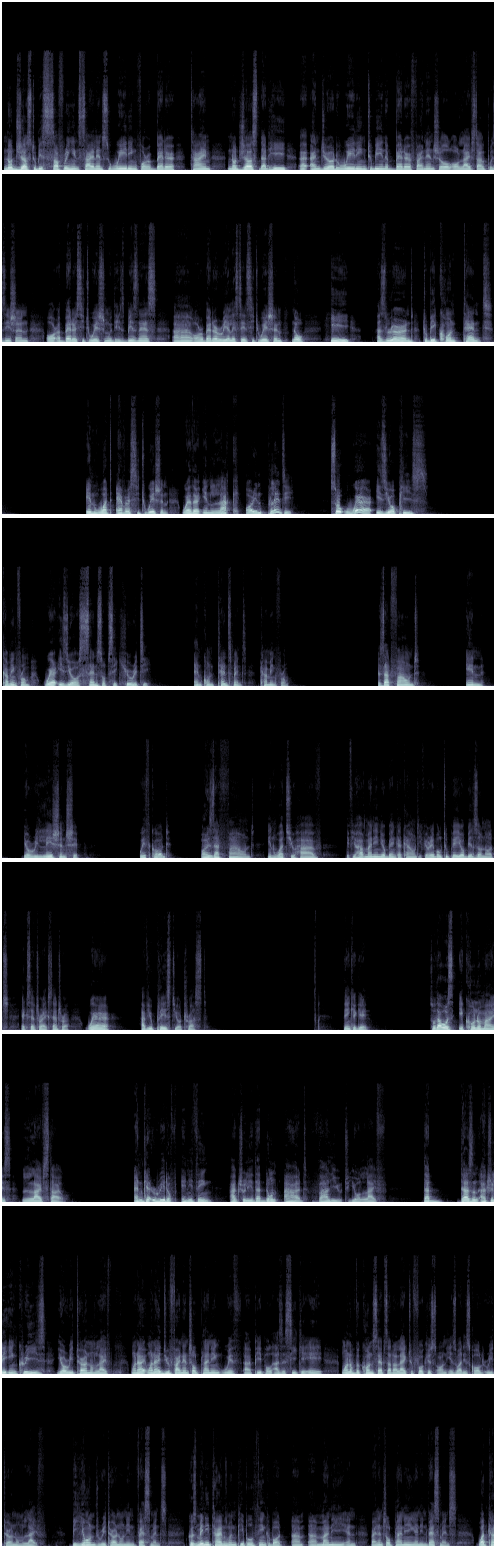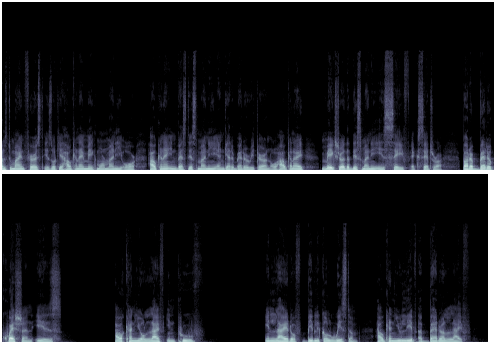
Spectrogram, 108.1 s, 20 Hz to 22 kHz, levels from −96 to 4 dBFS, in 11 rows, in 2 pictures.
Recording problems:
muffled; very; fading above 2.5 kHz

